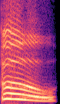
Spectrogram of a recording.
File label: MAD; DTL Proto4; MARY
